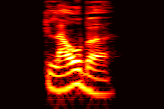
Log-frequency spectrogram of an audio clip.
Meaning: 1. belief, faith 2. faith, creed
- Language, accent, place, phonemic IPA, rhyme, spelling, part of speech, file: German, Germany, Berlin, /ˈɡlaʊ̯bə/, -aʊ̯bə, Glaube, noun, De-Glaube.ogg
